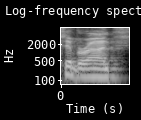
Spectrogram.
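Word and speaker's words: tiburón: you that speak Spanish the word tiberon if you say it correctly is the word shark in Spanish uh but tiberon advisors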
